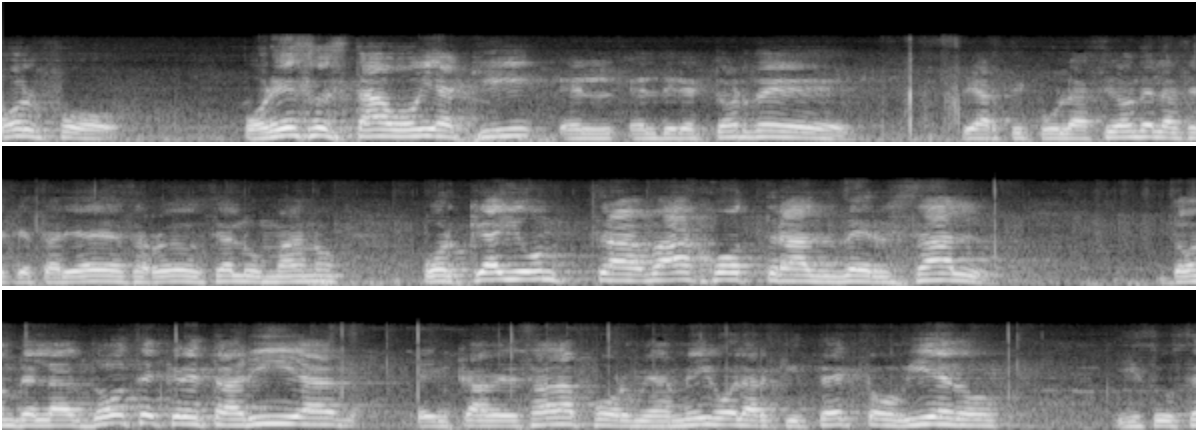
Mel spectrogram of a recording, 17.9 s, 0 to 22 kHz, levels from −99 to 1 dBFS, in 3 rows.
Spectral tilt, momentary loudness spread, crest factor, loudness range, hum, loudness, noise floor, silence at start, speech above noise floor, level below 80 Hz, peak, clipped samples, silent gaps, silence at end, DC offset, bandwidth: -8 dB/octave; 8 LU; 14 dB; 2 LU; none; -14 LUFS; -36 dBFS; 0 s; 23 dB; -46 dBFS; 0 dBFS; under 0.1%; none; 0 s; under 0.1%; 7.8 kHz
